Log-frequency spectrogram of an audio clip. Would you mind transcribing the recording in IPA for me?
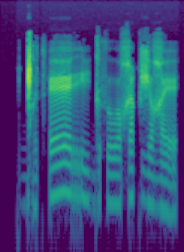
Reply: ɡ͡ǁ ʌ t͡sʼ ɛː r iː ɡ ə θ oː χ i q ʒ ɤ ʁ ɛ

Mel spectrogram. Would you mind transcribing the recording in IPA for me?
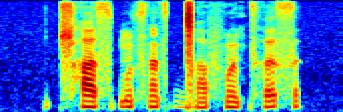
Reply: ʈ͡ʂʰ a s ɓ ũ s ã s ɡ͡ǀ a f ə̃ tʰ ə s

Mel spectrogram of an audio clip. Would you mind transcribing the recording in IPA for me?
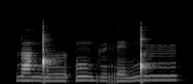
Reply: ɳ a˧ ŋ͡ǃ ɯː˨ ʔ ũ˧ ɡ ʉ˨ r e˨ ŋ͡ǃ ʉ˧

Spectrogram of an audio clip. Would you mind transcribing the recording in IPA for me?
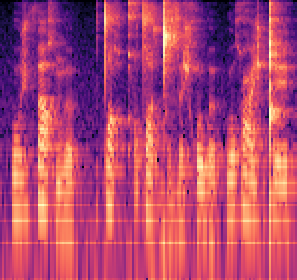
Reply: o˦ ʒ θ a˦˨ χ ŋ ə˨ | tˤ u˦˨ χ qʼ ə˦ tˤ o˨ ɡ͡ǀ ə˨ z ə˦ ʒ χ u˦ w ə˨ | u˦ χ ʕ e˦ ʒ ǃ e˦

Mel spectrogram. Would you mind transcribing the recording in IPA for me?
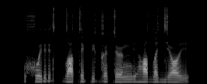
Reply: xʷ ə rʲ ə t dˤ ɪ t ɪ pʲ u ɡ ø t ø ŋ i ɦ ɪ dˤ y dʲ ɔ i̯

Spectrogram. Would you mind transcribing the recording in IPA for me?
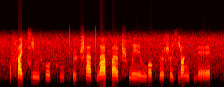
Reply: f ä˥˧ t͡ɕ i˥˧ n x o˥˩ ʊ̯ kʰ u˧˥ t̪ʰ y˥ ʈ͡ʂʰ ä˥˧ t̪ w ä˥˩ p ä˥ ʈ͡ʂʰ w e˥˧ ɪ̯ l w ɔ˥˩ k ɤ˨˩ ʂ ɤ˥˧ ɕ j ɑ˥˩ ŋ t̪ j ɛ˧˥

